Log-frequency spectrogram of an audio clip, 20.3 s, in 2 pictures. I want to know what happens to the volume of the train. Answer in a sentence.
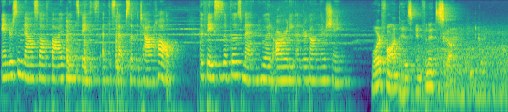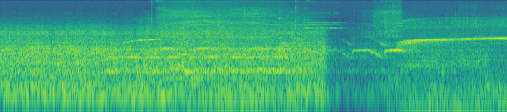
The loudness of the train goes down.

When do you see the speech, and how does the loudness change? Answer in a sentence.
You can hear the speech from 0.0 to 9.1 s, at a steady volume.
